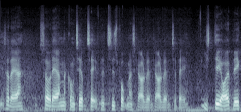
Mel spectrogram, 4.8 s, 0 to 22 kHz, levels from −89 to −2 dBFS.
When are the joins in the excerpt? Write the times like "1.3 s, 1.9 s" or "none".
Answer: 1.0 s, 2.0 s, 3.1 s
